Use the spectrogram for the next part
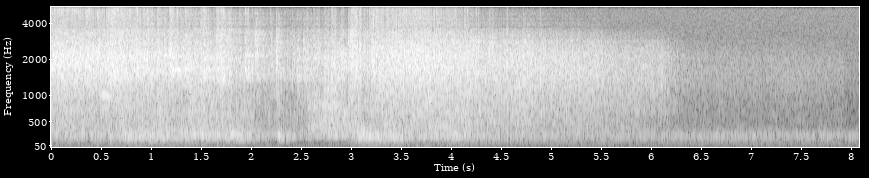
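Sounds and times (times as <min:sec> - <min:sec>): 
car crash: 0:00.0 - 0:06.3.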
